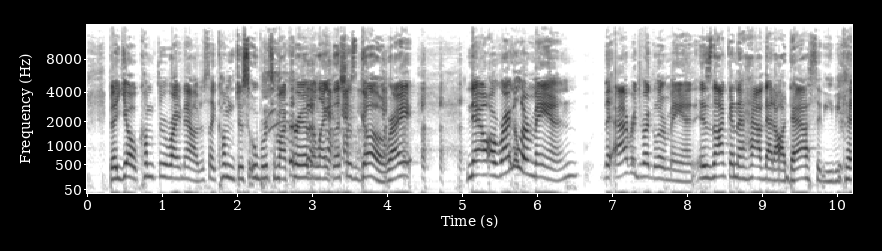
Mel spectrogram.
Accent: New York, United States; I don't hike though. I'm from New York. I don't do that.

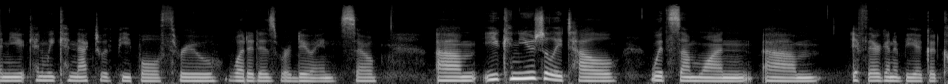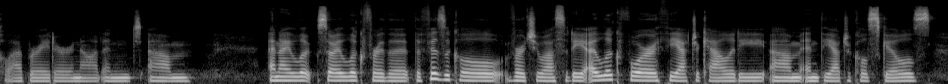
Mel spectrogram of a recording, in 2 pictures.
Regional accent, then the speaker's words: Los Angeles, California, United States; also born or lived in England; So I was born in Los Angeles. My whole family's English. I went back and forth between Los Angeles and a few places in England as a kid.

